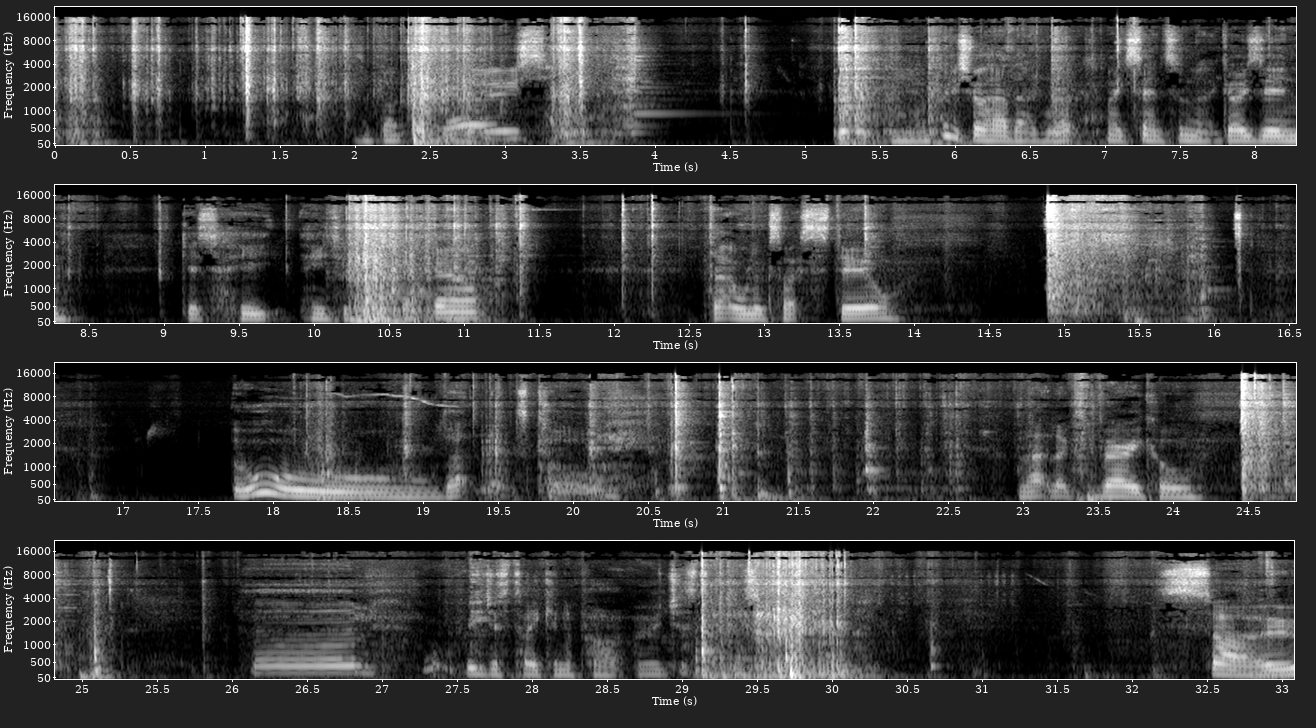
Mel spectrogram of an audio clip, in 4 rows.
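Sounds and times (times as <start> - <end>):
rustling scrape of metal: 0.0 - 4.6, 14.9 - 16.2.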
